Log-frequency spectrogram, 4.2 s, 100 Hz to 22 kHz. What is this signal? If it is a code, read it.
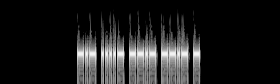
Morse code, heard as a keyed tone, about 40 wpm, 700 Hz. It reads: K4QQT
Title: USA Call Signs - 5 Characters - 2x Character Spacing - 40wpm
